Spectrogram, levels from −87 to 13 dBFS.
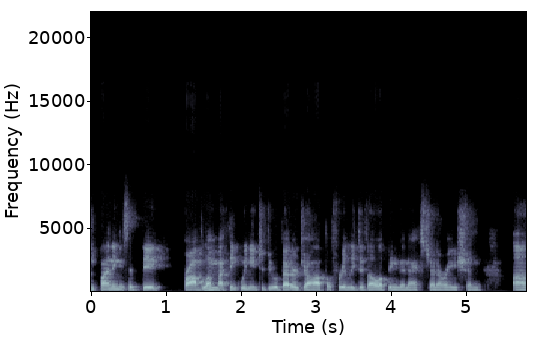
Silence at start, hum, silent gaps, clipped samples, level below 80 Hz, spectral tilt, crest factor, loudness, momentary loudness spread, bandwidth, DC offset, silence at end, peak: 0 s; none; none; under 0.1%; -60 dBFS; -6 dB/octave; 18 dB; -22 LUFS; 8 LU; 7.8 kHz; under 0.1%; 0 s; -2 dBFS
